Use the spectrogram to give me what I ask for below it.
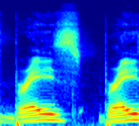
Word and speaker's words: Breizh: That's Braze Cola. So for anyone listening to the audio only, it's BREIZH Cola.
